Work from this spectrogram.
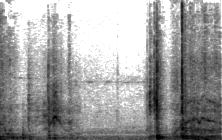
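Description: Two quick rope pulls turn the engine over with some compression but no firing at all, which points to no spark.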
